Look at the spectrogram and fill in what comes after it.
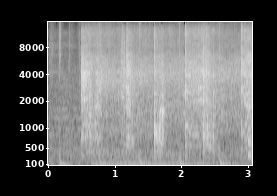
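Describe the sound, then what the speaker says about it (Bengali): Broad bean seeds stir-fried in spices in a pan, a constant sizzle with rhythmic scraping strokes of a spoon roughly every half second, close and lively, no voices. "খুব সুন্দর করে সিমের বিচিটাকে কষিয়ে নেব।"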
